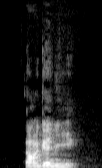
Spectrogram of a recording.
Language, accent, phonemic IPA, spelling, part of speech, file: French, France, /aʁ.ɡa.nje/, arganier, noun, LL-Q150 (fra)-arganier.wav
- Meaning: argan tree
